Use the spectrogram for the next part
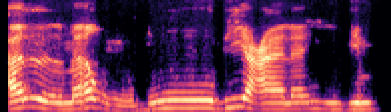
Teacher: Huruf ba-nya tipis, disempurnakan kasrohnya.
